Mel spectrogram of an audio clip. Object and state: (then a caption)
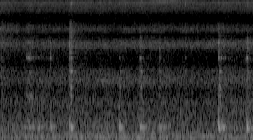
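Hollow-sounding wooden shoeshine box. Several light, quiet taps land on a wooden shoeshine box with small metal hinges, giving soft, dull knocks with a low resonance and very short ring. The box sounds hollow even though it is full of shoeshine supplies.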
